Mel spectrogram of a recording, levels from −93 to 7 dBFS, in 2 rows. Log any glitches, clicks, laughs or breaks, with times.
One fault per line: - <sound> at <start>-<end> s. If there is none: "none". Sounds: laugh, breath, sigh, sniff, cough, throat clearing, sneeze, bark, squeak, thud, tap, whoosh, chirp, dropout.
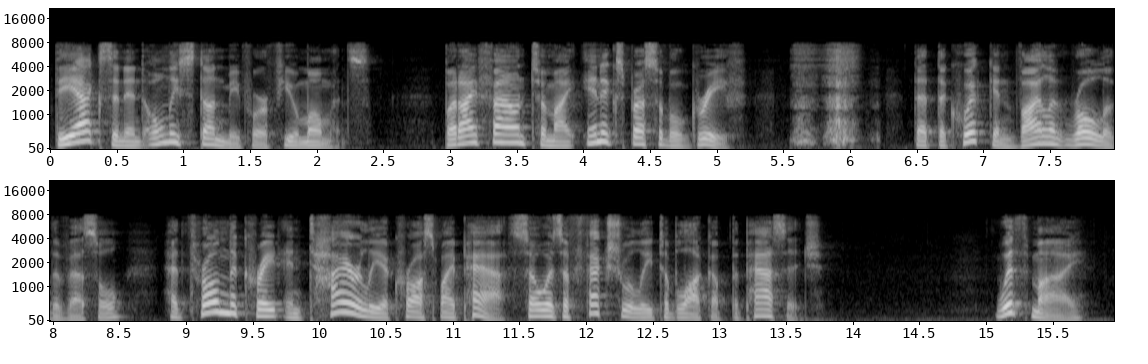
- sniff at 5.6-6.2 s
